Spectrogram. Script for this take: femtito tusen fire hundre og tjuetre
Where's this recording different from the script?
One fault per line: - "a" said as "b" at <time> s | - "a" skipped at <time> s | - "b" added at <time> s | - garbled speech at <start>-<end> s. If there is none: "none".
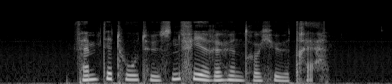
none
